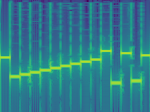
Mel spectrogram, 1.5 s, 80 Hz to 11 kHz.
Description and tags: This sample is a generated CCIR code. It doesn't say anything important. Just all the 15 characters used: 0123456789ABCDE so you can cut up and create your own codes.
ccir, code, police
